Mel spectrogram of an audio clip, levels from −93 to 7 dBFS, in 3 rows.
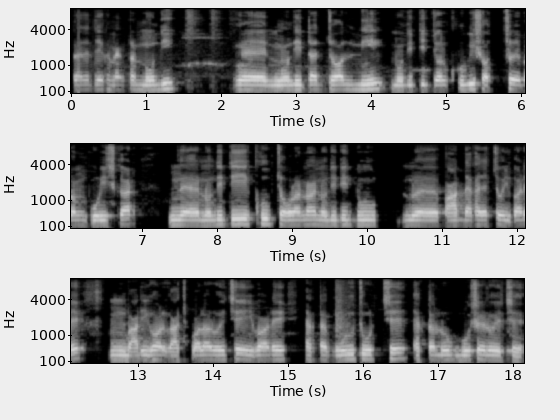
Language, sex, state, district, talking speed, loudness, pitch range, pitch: Bengali, male, West Bengal, Dakshin Dinajpur, 140 wpm, -15 LUFS, 125-140 Hz, 130 Hz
